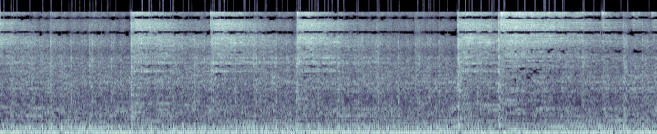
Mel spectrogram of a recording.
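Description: A hardcore punk band playing live at full volume, with the drum kit loud and close: pounding bass drum and repeated cymbal crashes over distorted guitars and bass.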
